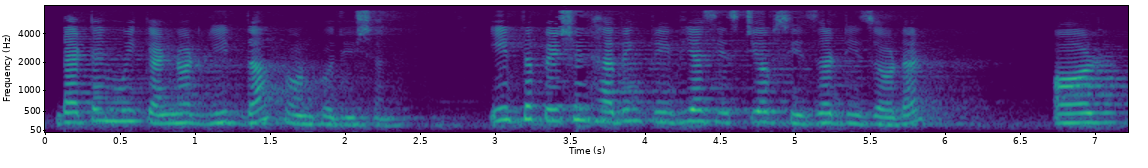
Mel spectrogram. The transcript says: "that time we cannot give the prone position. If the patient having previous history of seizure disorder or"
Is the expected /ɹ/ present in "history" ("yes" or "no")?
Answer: no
